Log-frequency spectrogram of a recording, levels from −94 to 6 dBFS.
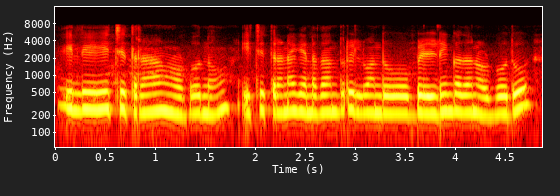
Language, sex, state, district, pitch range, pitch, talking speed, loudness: Kannada, female, Karnataka, Bidar, 220-250 Hz, 225 Hz, 160 wpm, -15 LUFS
